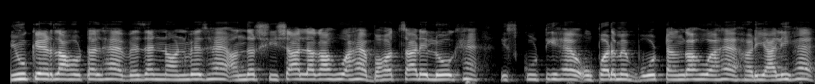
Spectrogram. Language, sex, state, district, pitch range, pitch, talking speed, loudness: Hindi, male, Bihar, West Champaran, 220-235 Hz, 230 Hz, 200 wpm, -17 LUFS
